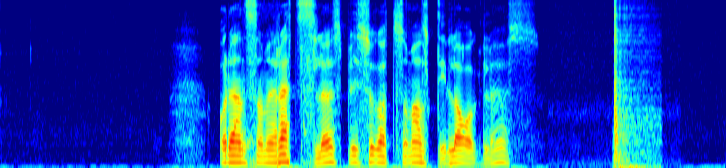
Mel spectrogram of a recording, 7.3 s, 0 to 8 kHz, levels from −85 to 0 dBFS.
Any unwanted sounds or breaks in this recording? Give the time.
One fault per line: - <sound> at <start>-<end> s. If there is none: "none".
- thud at 6.1-6.6 s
